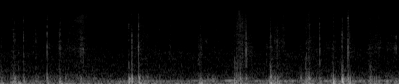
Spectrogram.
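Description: Long nails tap and scratch the smooth, glossy purple-black skin of a whole raw eggplant, solid and medium sized, held close. Soft, dull taps land over a low, muffled rustle of scratching. Each tap dies away almost at once, with little bright content.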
